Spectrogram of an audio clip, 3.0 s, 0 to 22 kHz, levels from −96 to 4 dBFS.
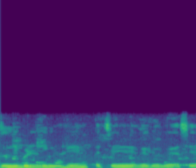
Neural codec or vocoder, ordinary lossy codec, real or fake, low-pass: none; none; real; 7.2 kHz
